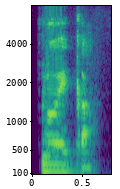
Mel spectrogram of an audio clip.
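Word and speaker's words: cloaca: ऐसी कंडीशन में हम बोलेंगे क्लोएका। स्पेलिंग थोड़ा अलग है लेकिन क्लोएका बोलेंगे।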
